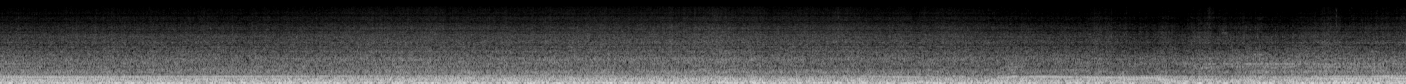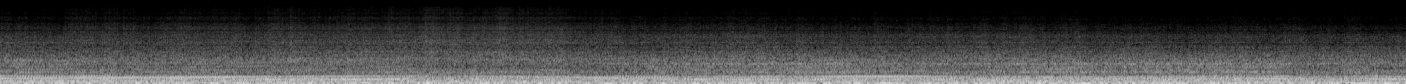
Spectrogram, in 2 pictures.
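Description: Car engine heard from inside the cabin while lapping a racetrack at speed, its pitch rising and falling several times as the car slows and accelerates, over a steady rumble of road and wind noise.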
